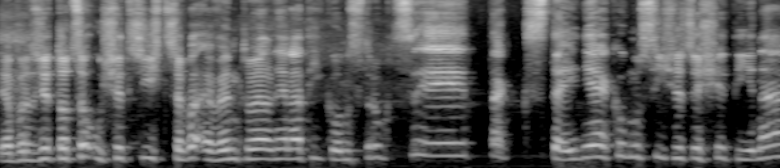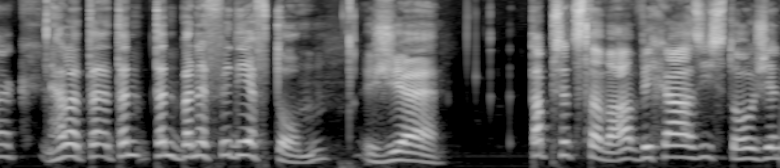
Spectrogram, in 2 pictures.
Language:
Czech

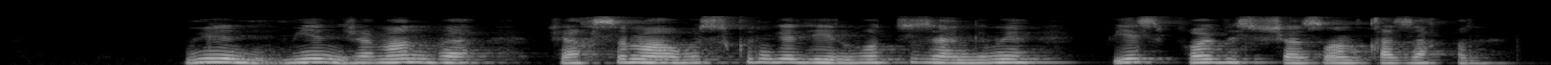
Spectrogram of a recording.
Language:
Kazakh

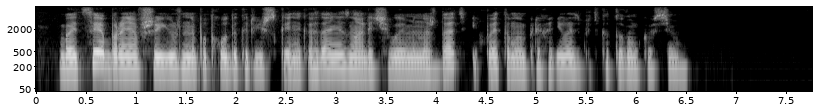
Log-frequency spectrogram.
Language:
Russian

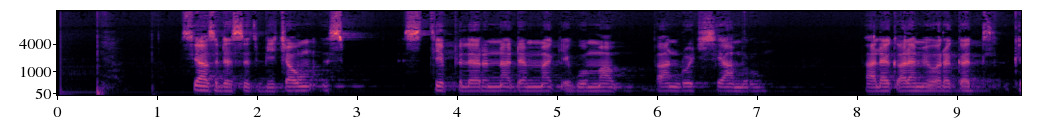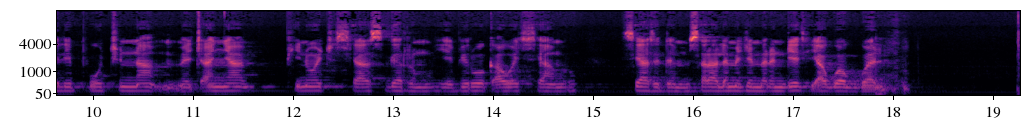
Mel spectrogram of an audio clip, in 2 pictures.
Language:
Amharic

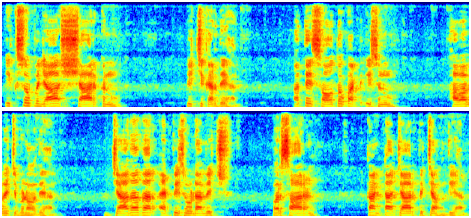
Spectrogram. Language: Punjabi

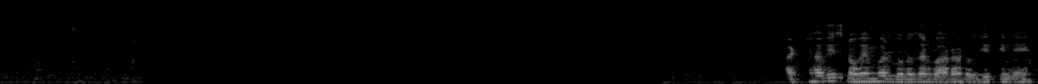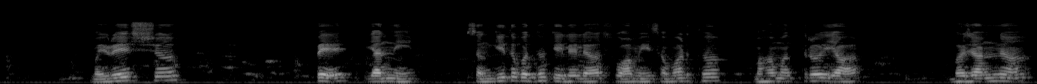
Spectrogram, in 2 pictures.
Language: Marathi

